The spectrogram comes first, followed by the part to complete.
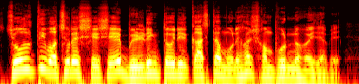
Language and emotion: Bengali, happy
